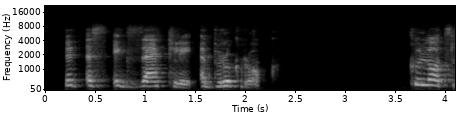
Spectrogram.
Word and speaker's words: culottes: Culottes.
